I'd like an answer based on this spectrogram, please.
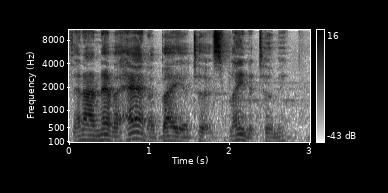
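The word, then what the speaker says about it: Bhaer: at his horrid name it isn't pronounced either bear or beer as people will say it but something between the two as only Germans can give it I'm glad you both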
